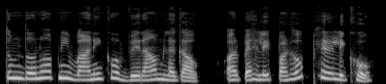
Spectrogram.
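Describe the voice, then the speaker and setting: A woman teacher reading a scripted grammar lesson in a clear, measured way. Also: a little high, expressive, a little mellow, no room sound, clean studio sound. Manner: clear, measured classroom explanation.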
